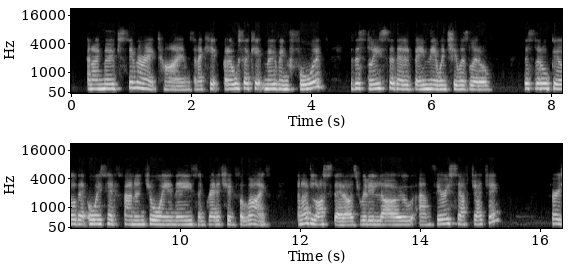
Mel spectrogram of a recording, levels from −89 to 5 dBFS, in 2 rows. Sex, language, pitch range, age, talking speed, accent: female, English, 180-220 Hz, 40-59, 200 wpm, Australian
